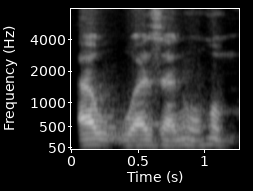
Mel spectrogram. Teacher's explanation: Kayak waw ya, waw bertasydid maka jangan lama-lama.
